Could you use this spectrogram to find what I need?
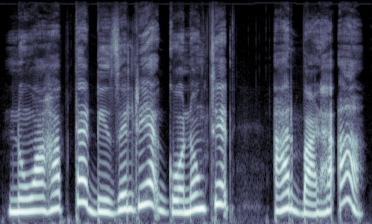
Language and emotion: Santali, surprised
